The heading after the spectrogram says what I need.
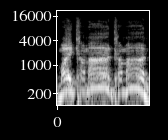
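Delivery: raw, drawn-out high scream. Retelling trying to get a friend up off the road: imitating screaming at someone. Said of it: "I'm screaming at Mike".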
